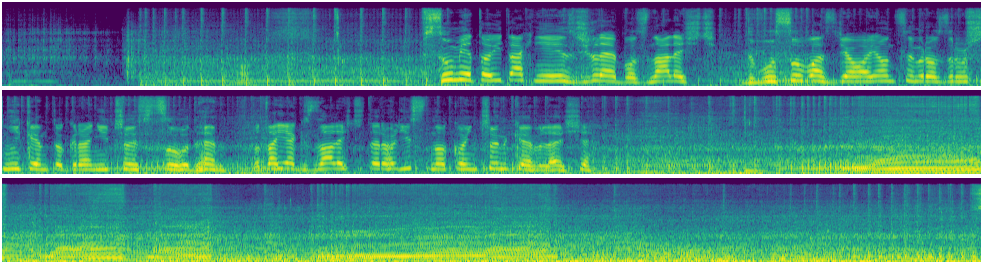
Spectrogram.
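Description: A motorcycle engine idles and revs up and down close by.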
